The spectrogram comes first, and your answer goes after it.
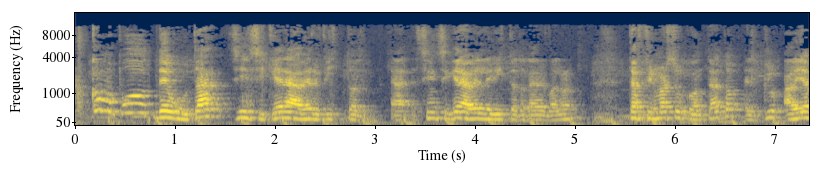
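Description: In a Chilean accent, a man talks at a fairly quick pace and a fairly high pitch, with ordinary pitch variation. Noticeable background noise and audible room echo are present. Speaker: podcast co-host. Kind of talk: reading aloud; casual chat.

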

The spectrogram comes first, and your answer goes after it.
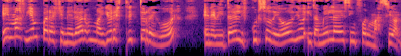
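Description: A woman speaks at a high pitch with ordinary pitch variation and a dark, mellow tone. Her loudness stays very even at a moderate pace. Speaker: podcast host, designer. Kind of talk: casual chat.

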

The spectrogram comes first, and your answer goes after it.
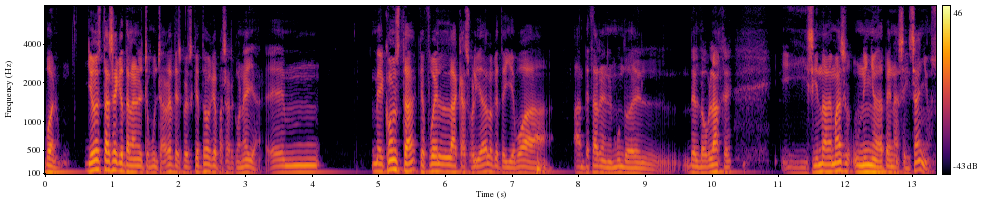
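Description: Audible room echo surrounds a man of medium pitch speaking at a moderate pace with ordinary pitch variation. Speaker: podcast host. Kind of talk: live on-stage interview. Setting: stage with audience.

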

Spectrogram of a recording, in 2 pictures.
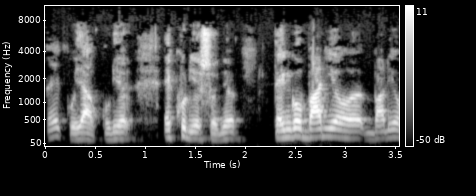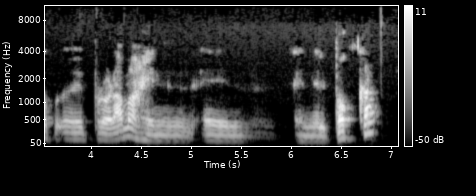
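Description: A man's medium-pitched voice, fairly slow, with very wide pitch swings over a quiet background. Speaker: photographer. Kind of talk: casual interview. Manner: hesitant, repeats words.

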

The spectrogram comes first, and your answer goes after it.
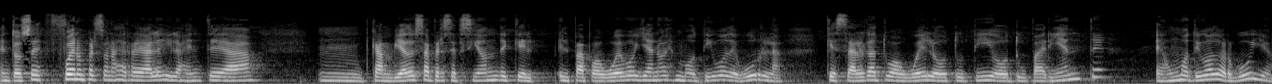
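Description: Woman's voice with a dark, mellow tone and fairly even intonation. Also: medium pitch for a woman. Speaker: local councillor. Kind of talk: radio interview. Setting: radio studio. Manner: fast.

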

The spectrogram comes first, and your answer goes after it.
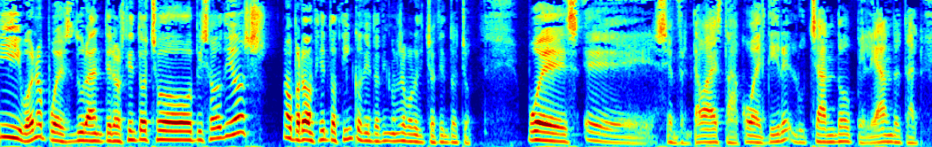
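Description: The speaker talks at a moderate pace. The background is quiet. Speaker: wrestling podcast co-host. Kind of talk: casual chat.

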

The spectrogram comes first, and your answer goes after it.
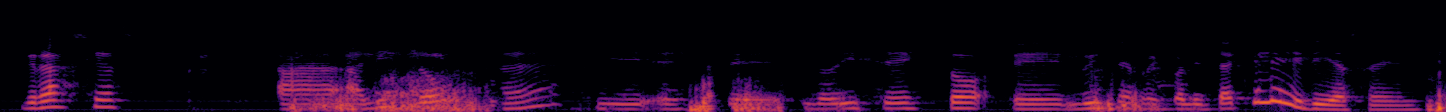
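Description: Over noticeable background noise and audible room echo, a woman speaks at a very slow pace with ordinary pitch variation. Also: fairly low pitch for a woman. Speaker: radio host. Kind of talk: radio interview. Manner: hesitant, many fillers.

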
